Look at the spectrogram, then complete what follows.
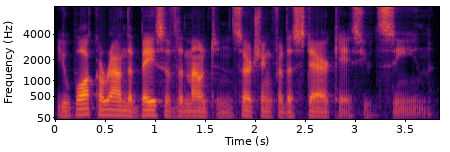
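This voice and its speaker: A man's voice: rumbling low, expressive, normal speed, gravelly, sharp tone. A man reading scripted second-person story narration for an audio drama.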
